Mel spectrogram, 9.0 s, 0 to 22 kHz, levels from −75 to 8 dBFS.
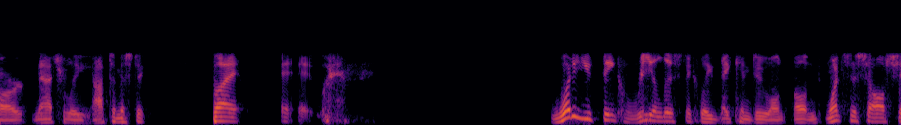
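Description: Throughout, the speech carries the G.729 codec at 8 kbit/s. The line band runs from about 150 Hz to 3.6 kHz, and rebuilding the voice from a vocal tract filter, pitch predictor and sparse pulses gives it a plainly audible rough, synthetic quality.

VoIP packet loss concealed by the speech codec occurs at 0.82–0.94 s, 4.94–5.00 s and 7.18–7.29 s, covering 90 ms, 60 ms and 30 ms of missing audio. At each gap the decoder extends its last pitch and filter into a buzzy tone or coloured noise that fades. Because the decoder's state carries over, the sound stays weak briefly after packets resume.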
